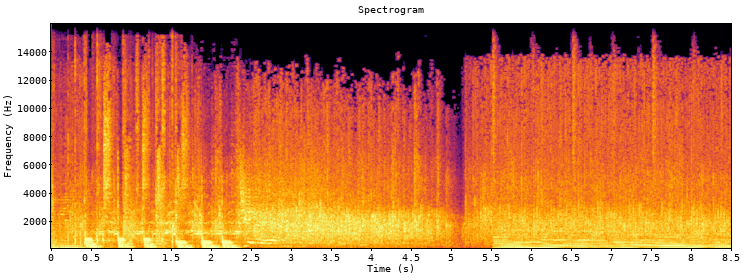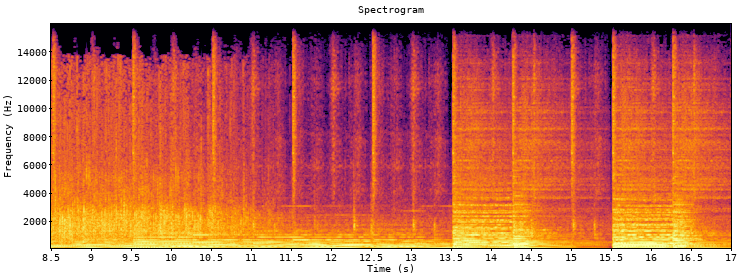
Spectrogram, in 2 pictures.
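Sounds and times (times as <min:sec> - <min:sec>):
studio audience applause: 0:00.0 - 0:11.9
soft instrumental music: 0:05.6 - 0:17.0.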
